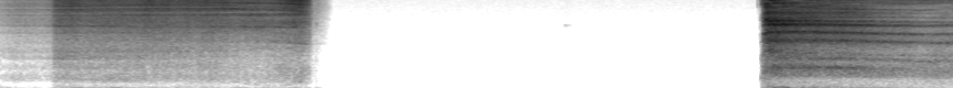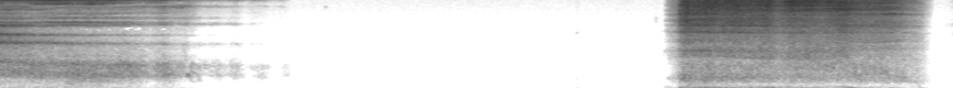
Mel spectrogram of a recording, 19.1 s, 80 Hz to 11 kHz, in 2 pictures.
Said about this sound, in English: That is 2 rounds of box breathing right there. I tried my best not to sound like Darth Vader, but that's how it should sound. It should sound like a really slow Darth Vader.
